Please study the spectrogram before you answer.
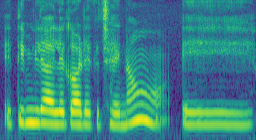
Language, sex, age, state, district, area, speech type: Nepali, female, 18-30, West Bengal, Jalpaiguri, rural, spontaneous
